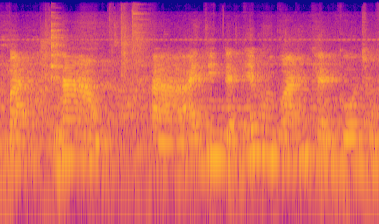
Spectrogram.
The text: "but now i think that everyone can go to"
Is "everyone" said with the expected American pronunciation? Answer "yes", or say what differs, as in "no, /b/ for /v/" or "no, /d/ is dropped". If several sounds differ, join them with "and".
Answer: no, /ɹ/ is dropped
